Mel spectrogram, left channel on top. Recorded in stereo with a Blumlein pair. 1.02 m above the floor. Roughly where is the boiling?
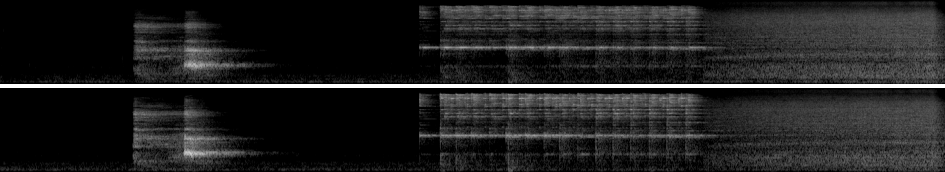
Ahead.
